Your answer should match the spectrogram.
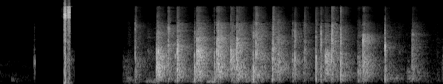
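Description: A small audience clapping for about two and a half seconds, starting just over a second in, after one sharp click.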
